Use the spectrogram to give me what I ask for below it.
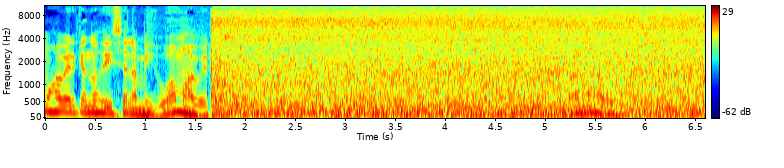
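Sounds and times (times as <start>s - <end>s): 
speech: 0.0s - 3.2s
torrential rain pouring down hard: 1.7s - 6.5s.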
